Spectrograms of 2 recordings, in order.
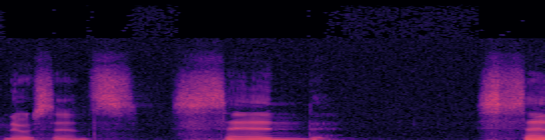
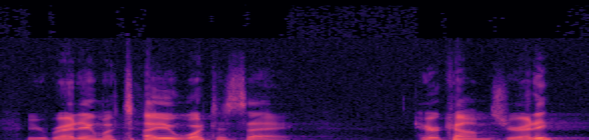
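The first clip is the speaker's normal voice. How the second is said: ordinary delivery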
